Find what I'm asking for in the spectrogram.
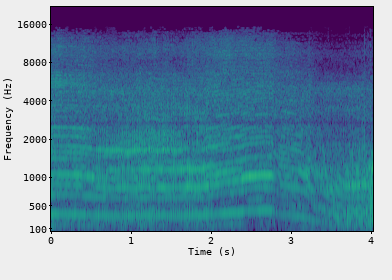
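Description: A Rovan Q-Baja 29cc two-stroke gas engine on a 1/5-scale model buggy holds a loud, steady, buzzing drone at half throttle, then its pitch dips and wavers near the end.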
